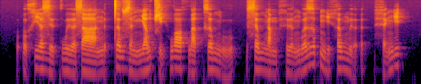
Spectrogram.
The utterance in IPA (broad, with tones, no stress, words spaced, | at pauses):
ʔo̰˧˨xi˧ə̯ zɨ˧˩kwɨ˨˩ə̯ saː˨˩ŋə˨˩t̚ t̪ə˧wzə˨˩nɲa˨˦wt͡ɕə̰˧˨j hwɔ˧hwa˨˩t̚xə˧wŋu˧˩˨ | sə˧wŋa˨˩m hɨ˨˩ə̯ŋu˨˦ə̯ ɣə˦˥p̚ŋi˨˩hə˧wmɨ̰˧˨ə̯ʔ | hɛ̰˧˨ŋi˦˥t̚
